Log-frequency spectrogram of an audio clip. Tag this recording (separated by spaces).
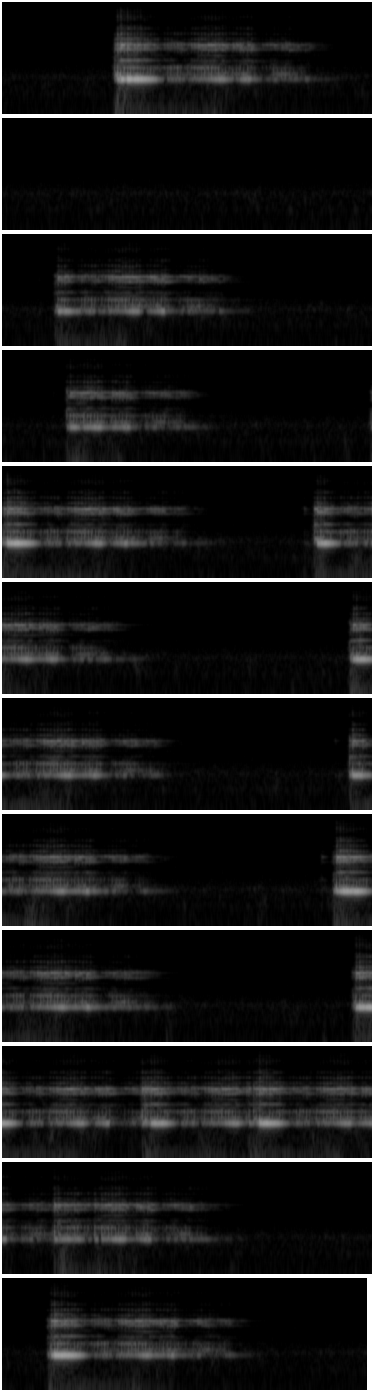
Contraption Recording Spring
